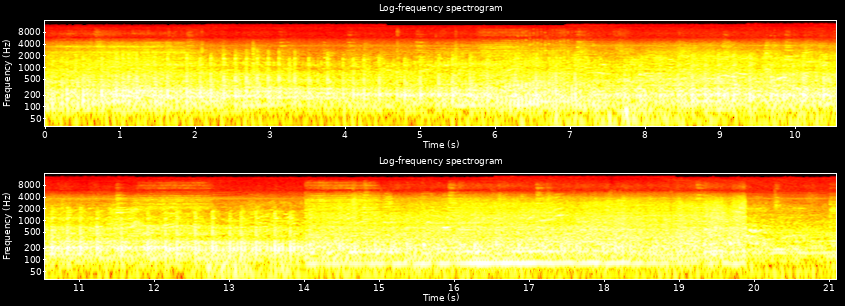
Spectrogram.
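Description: Many people chatter in a busy market outdoors.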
